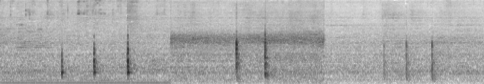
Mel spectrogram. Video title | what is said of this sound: Secrets of Newcastle Central Station | these replacement columns are actually hollow inside and you can confirm that by knocking on them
